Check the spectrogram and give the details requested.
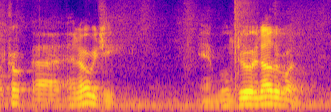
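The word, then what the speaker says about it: ogee: and a cove it creates what they call an og that's spelled o-g-e-e and here's one right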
